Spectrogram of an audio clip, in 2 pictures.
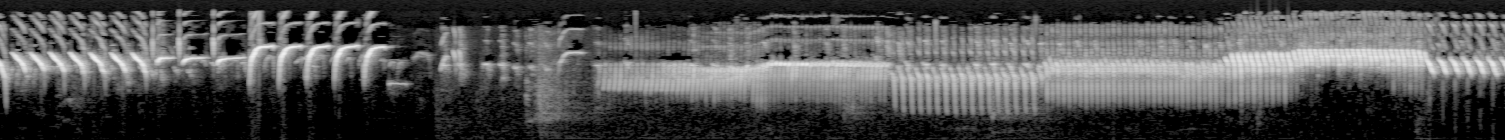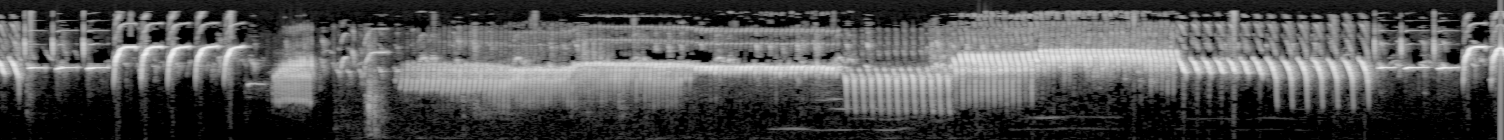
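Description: Domestic canary singing a long song of fast trills and rolls, each phrase a rapid run of repeated notes, some rising sweeps and some buzzing rolls, changing pitch from phrase to phrase. The song breaks off briefly about four seconds in and again a little past the middle, then resumes with a similar run of phrases.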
